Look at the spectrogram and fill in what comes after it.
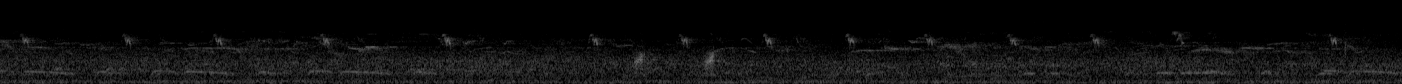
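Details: Frogs calling in a dense chorus: short high chirps repeat steadily about every half second over a constant background murmur of more distant callers, with a few lower, drawn-out croaks mixed in.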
